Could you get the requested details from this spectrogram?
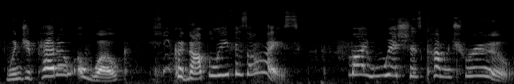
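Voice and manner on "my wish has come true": put-on high, joyful shout of an old man. A narrator's reading. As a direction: cry it out in wonder. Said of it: "he shouted".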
